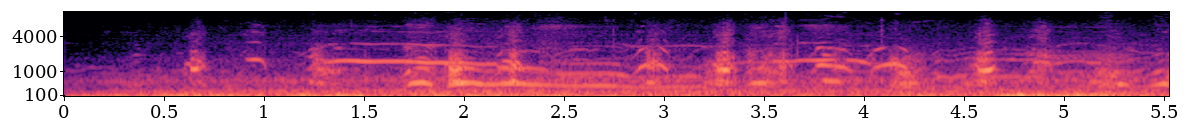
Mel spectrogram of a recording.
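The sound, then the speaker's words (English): A crowd of sled dogs barks, yips and whines excitedly at once before the 50-mile Holiday Classic sled dog race at Charles Family Lake, with 14 teams out in the bitter cold; overlapping high-pitched cries fill the air over a steady low outdoor rumble. “Some dogs jostled around inside their hay-filled kennels while being dragged by a snow machine from nearby tundra villages.”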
